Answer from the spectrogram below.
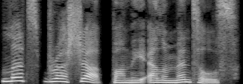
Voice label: Female Human Picked; en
